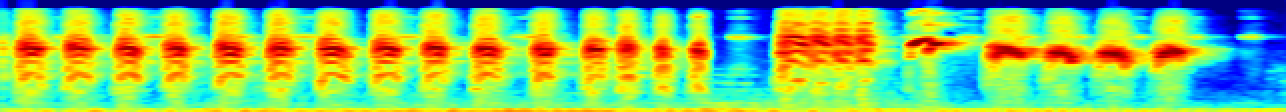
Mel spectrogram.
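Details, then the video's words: Leafbird song aimed at newly caught young birds as therapy: steady series of loud chirps about three per second, then a harsh burst and a few clear whistled notes. "suara kicau murai daun untuk terapi burung bakalan"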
